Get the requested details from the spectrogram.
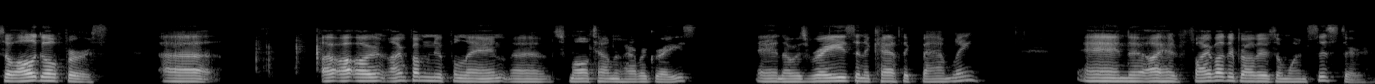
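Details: Retired adult man who stutters, with audible word repetitions; stuttering.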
